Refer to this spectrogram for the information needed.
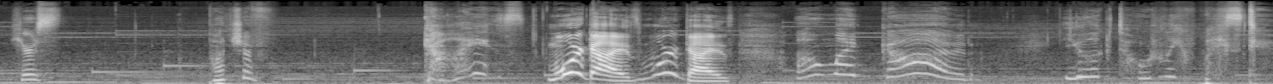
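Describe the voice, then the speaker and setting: A woman voicing an excitable, curious younger woman in a visual novel, exclamatory and teasing, with a breathy edge. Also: sits high, very slow, pauses often, faint music behind, voice pushed up, heavily acted. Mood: amazed, teasing.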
